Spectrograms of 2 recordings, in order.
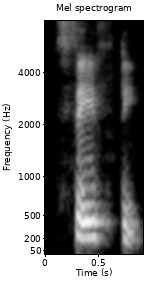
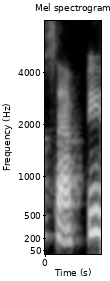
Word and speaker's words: safety: say that it is safety not safy it is safety earlier you I know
